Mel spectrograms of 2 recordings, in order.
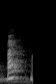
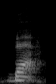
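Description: First: "back" clipped Vietnamese style, k swallowed; fast imitation of the common slip on "back"; "back" said like Vietnamese bác, no final k; wrong back. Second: "back" with a tense a and a crisp final k; "back" as /bæk/, unvoiced k; correct back. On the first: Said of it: "Không phải là back". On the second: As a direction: say "back" right, k released. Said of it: "mình đọc là back". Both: Shown as a demonstration.

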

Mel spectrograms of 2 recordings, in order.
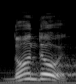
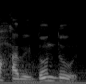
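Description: First: "Don't do it" repeated, louder and higher; loud warning. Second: Quiet warning. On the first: Pastor warning a grumbler, firm and loud. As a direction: push "Don't do it" out loudly. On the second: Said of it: "No, no". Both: Shown as a demonstration.

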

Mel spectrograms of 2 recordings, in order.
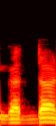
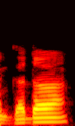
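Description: First: ਗੱਦਾ with a hard double d; tight, wrong doubling. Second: ਗਦਾ with a light single d; loose single consonant. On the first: Teacher warns against this, ਗੱਦਾ with doubled d. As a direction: press the dd in ਗੱਦਾ. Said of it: "ਇਹਨੂੰ ਗੱਦਾ ਨਹੀਂ ਕਹਿ ਦੇਣਾ". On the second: Teacher models the loose reading, ਗਦਾ with single d. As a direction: let ਗਦਾ open out, no doubling. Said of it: "ਪੋਲਾ ਉਚਾਰਨ ਕਰਨਾ". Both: Shown as a demonstration.

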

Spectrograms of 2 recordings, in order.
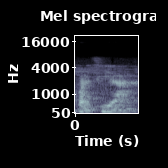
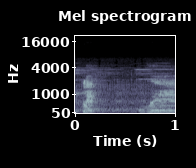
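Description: First: ปรัชญา read in four syllables as ปรัด-ชะ-ยา, with ช clearly sounded; full formal reading. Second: ปรัช ญา said short as ปรัด-ยา, with the ช dropped; the casual two-beat ปรัชญา most Thais use; everyday reading. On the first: Lecturer showing students the formal reading of ปรัชญา. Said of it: "ทีนี้ออกเสียงว่าปรัชญา". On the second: Lecturer giving his own everyday reading of ปรัชญา. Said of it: "แต่ส่วนใหญ่ผมจะออกเสียงว่า". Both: Shown as a demonstration.

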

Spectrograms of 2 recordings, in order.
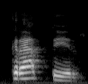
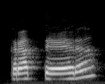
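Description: First: "cráter" stressed on CRÁ, falling; Spanish stress. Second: Said in the usual way. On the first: Shown as a demonstration. Teacher reading the list, "cráter" with Spanish stress on CRÁ. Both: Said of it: "diferença entre as palavras heterotônicas".

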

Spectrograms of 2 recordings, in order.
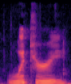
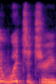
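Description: First: "witchery" said right as WITCH-er-ee; "witchery" in three clean syllables, no extra t; said correctly. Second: "witchery" said as WITCH-e-tree; "witchery" with an extra t syllable slipped in; mispronounced. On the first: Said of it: "I think I can say it now". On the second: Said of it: "I always say witchery". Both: Shown as a demonstration.

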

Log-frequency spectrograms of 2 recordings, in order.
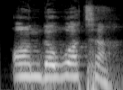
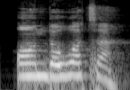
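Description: Both takes have the same delivery.

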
